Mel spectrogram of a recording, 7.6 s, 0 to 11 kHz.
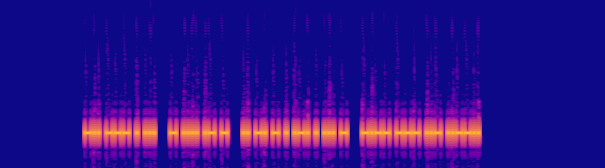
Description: Morse code, heard as a keyed tone, about 46 wpm, 700 Hz. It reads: DOES THAT INTEREST YOU?
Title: Sentences from Top 1000 Words - Review Part 2 - 45wpm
